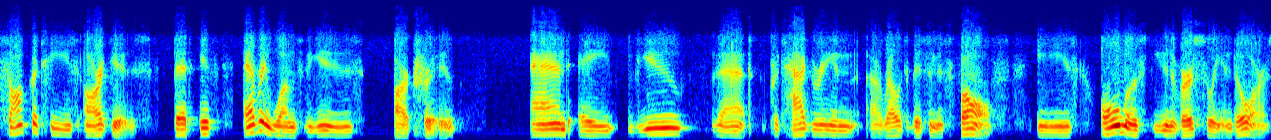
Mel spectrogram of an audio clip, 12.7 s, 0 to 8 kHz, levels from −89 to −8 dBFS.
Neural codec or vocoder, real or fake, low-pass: none; real; 7.2 kHz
